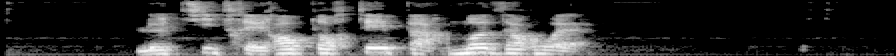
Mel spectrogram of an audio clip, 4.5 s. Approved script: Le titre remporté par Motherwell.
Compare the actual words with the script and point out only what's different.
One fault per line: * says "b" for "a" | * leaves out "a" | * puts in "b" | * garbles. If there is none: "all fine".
* puts in "est"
